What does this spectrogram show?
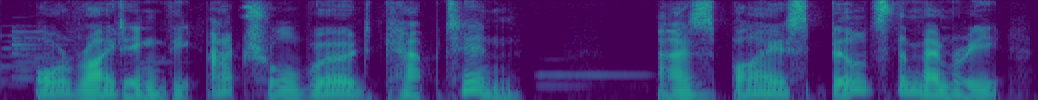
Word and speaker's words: Cap'n: I don't think most people would pronounce it cap in when they actually say it or while they type or write it out. Of course, they pronounce it capped in, and in some cases,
